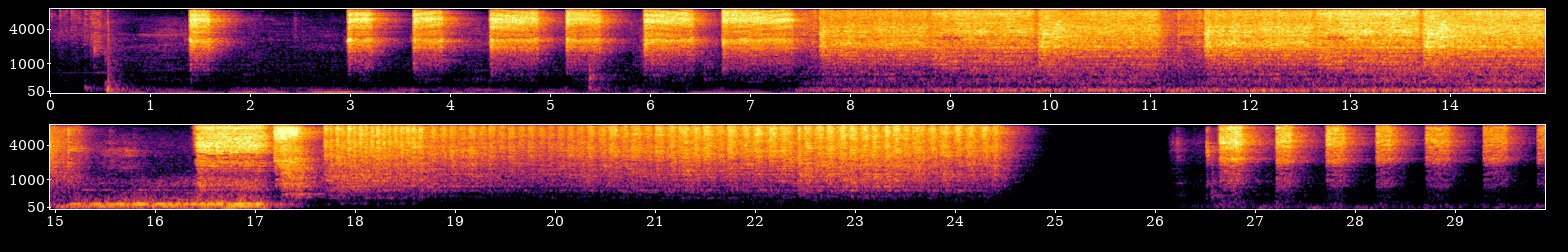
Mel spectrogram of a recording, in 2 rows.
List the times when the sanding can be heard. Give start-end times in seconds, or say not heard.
17.2-24.4.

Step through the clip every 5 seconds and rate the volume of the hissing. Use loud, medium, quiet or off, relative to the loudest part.
medium, medium, loud, loud, off, medium.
